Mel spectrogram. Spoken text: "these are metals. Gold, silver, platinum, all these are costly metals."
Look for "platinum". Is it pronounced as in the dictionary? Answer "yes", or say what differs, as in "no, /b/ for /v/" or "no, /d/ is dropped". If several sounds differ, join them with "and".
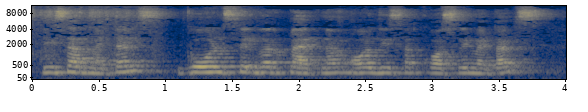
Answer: yes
